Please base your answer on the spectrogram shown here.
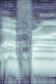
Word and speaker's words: Ephron: requests for whatever reason this guy Ephron or you can pronounce it Efron if you're a High School Musical fan but um that's so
